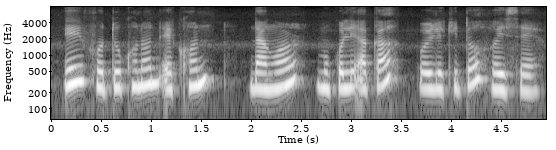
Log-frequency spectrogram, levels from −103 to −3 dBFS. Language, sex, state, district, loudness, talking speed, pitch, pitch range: Assamese, female, Assam, Sonitpur, -15 LUFS, 110 wpm, 255 Hz, 235-305 Hz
